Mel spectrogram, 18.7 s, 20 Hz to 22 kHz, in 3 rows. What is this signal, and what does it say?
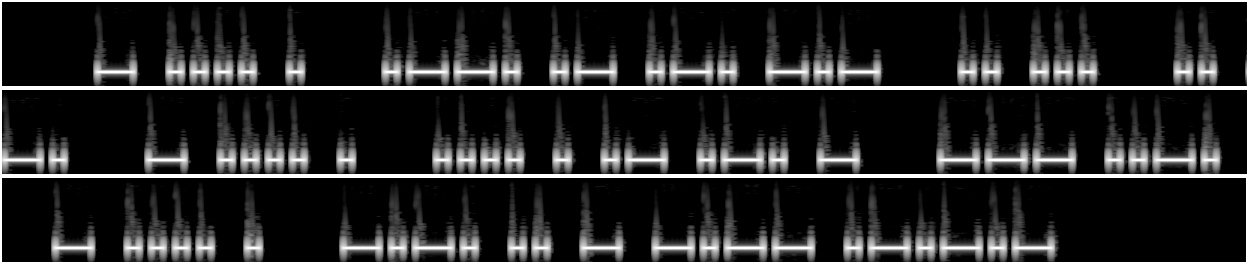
Morse code, heard as a keyed tone, about 20 wpm, 700 Hz. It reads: THE PARK IS IN THE HEART OF THE CITY.
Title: Sentences with 4-Word Phrases - 20wpm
